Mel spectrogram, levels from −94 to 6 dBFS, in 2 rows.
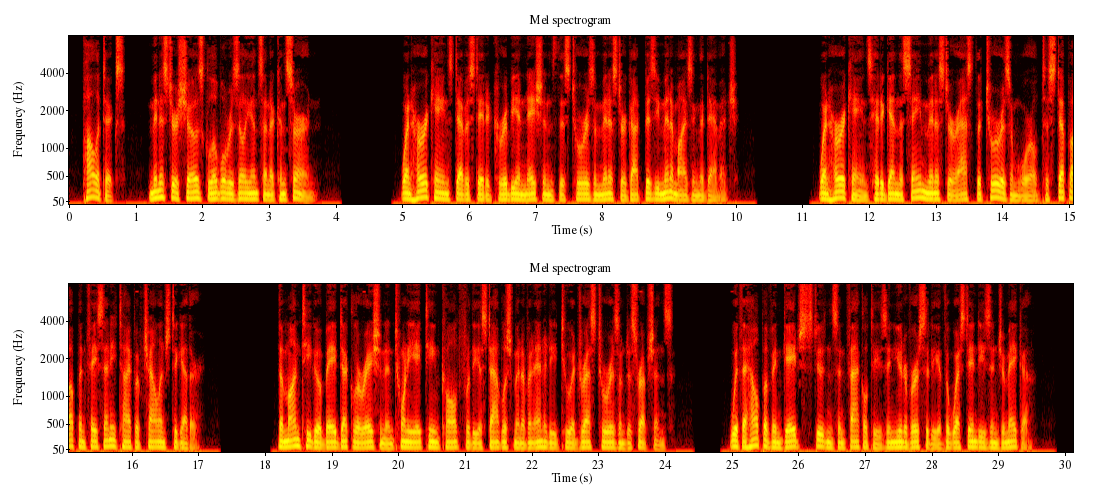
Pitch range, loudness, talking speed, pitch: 85-100 Hz, -25 LUFS, 150 wpm, 90 Hz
